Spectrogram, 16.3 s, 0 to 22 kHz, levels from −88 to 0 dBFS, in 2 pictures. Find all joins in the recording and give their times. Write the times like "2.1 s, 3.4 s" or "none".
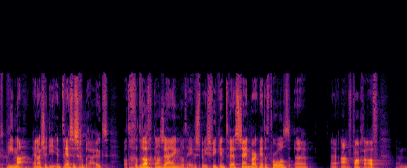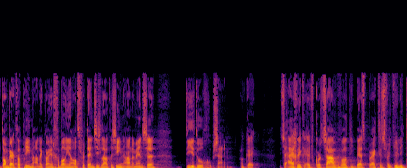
none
